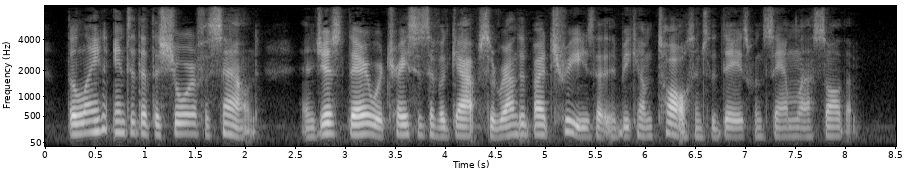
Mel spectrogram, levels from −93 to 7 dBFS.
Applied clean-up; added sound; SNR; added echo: none; none; none; none.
